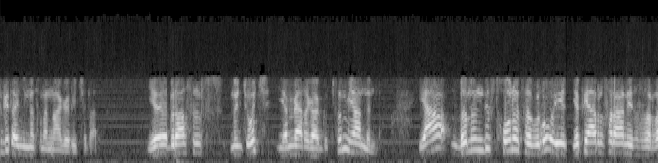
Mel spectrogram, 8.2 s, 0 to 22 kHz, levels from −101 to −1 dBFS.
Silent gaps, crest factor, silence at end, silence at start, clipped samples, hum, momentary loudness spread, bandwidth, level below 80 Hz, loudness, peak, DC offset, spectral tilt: none; 16 dB; 0 s; 0 s; under 0.1%; none; 12 LU; 3.9 kHz; -70 dBFS; -22 LUFS; -8 dBFS; under 0.1%; -6 dB/octave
